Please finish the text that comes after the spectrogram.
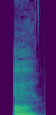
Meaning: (determiner) this; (interjection) look!, hey! (expressing surprise or wanting to get attention)
- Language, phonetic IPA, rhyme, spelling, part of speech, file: Hungarian, [ˈɛ], -ɛ, e, determiner / pronoun / interjection, Hu-e.ogg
